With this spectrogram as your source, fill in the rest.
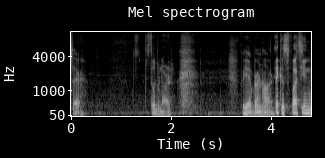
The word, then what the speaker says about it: Bernhard: pronounce your last name Bernhard Bern hard burn hard like burn hard like burn hard all right Bernhard how do you pronounce it I've got I got Bernard my whole life Bernard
